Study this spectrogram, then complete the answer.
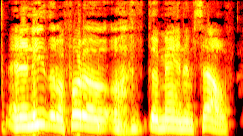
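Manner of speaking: amused reread, laughing; laughing re-read. Real, not acted. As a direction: crack up while rereading it.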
